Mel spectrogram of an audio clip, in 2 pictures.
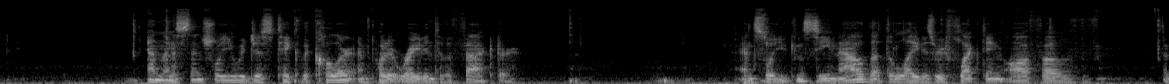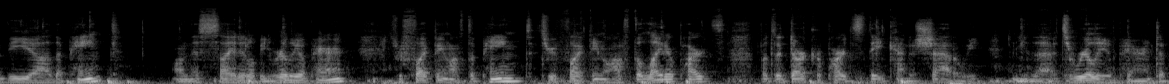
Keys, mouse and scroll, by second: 3.6-5.5 drag, 8.2-12.1 shift+middle drag, 22.6-23.3 shift+middle drag.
